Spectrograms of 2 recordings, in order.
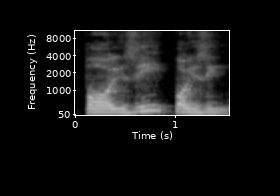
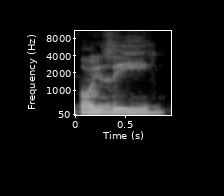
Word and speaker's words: Boise: Boise, they'll know you're not from there if you pronounce it Boise. From there, if you pronounce it Boise, found that out.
